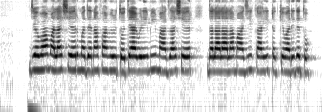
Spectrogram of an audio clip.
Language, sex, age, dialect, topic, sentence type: Marathi, female, 60-100, Standard Marathi, banking, statement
